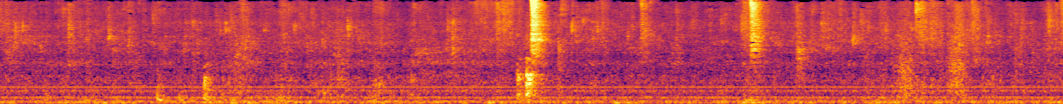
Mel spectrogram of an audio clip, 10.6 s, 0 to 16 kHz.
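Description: A few light clicks and knocks of PVC pipe and a 45-degree fitting being handled and fitted, the sharpest about halfway, over a steady low hum.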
